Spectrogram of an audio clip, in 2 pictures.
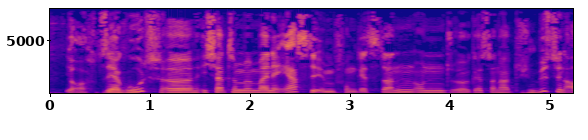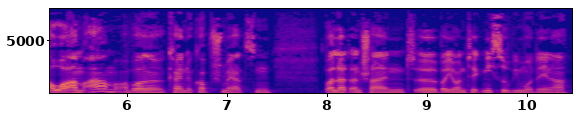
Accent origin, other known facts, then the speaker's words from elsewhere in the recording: Neuss, North Rhine-Westphalia, Germany; aus Neuss, gebürtiger Neusser, äh, Nüsser Jung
